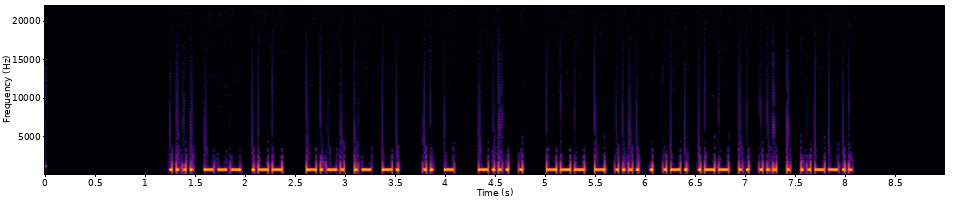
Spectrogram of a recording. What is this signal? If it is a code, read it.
Morse code, heard as a keyed tone, about 34 wpm, 700 Hz. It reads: HOW CAN IT BE OTHERWISE?
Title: Sentences from Top 1200 Words 35wpm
